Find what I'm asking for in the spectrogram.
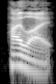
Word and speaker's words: jai alai: And then he talks about Hailai. Am I pronouncing that right? – Hailai. – Yes. – J-A-I-A-L-A-I.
